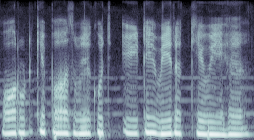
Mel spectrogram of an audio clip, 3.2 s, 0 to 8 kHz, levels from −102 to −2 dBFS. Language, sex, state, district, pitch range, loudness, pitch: Hindi, male, Uttar Pradesh, Saharanpur, 140-160 Hz, -16 LUFS, 150 Hz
